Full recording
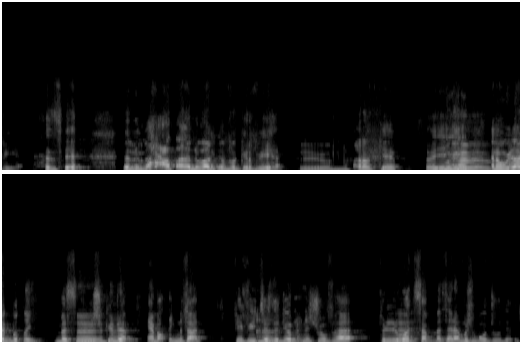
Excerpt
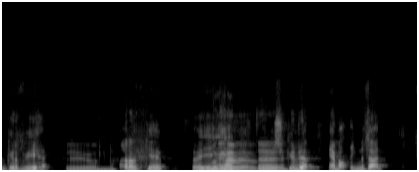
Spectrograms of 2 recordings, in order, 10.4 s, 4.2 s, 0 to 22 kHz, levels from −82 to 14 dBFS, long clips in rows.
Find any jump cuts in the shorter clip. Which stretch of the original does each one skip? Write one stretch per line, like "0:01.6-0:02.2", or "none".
0:04.9-0:05.9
